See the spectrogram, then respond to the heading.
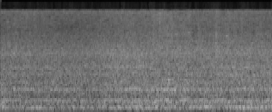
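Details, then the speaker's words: Whirlpool top-load washer in final high-speed spin after rinse: steady low drone with even hum, no knocking, thumping or bearing growl; smooth healthy operation. "it's doing the last little bit of rinse also you can see it's got a nice smooth operation it sounds great"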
